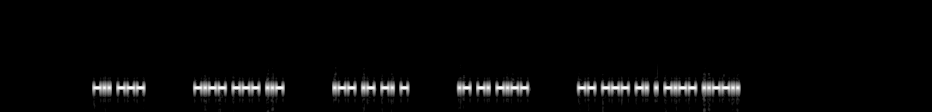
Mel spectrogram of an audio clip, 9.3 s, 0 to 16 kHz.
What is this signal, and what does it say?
Morse code, heard as a keyed tone, about 52 wpm, 700 Hz. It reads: DO YOU WANT ANY MONEY?
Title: 3x Word-Spacing - Sentences from Top 400 Words - 50wpm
